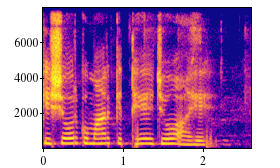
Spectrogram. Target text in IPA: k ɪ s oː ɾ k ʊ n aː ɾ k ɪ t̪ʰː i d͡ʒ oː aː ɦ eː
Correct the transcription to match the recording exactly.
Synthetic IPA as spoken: k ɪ ʃ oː ɾ k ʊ m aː ɾ k ɪ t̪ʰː e d͡ʒ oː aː ɦ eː

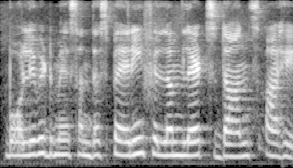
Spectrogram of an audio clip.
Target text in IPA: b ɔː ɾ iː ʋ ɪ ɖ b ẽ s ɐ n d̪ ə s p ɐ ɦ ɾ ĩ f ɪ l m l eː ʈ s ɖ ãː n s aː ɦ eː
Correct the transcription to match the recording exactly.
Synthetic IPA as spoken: b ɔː l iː ʋ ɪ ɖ m ẽ s ɐ̃ n d̪ ə s p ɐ ɦ ɾ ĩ f ɪ l m l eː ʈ s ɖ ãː n s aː ɦ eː

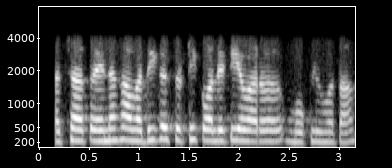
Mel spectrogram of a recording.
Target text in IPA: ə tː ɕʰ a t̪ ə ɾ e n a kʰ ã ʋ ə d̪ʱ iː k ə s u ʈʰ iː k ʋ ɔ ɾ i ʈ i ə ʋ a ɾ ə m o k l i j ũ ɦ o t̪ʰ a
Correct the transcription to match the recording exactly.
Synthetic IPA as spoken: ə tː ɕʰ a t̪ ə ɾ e n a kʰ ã ʋ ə d̪ʱ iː k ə s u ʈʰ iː k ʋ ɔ l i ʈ i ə ʋ a ɾ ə m o k l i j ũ ɦ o t̪ a

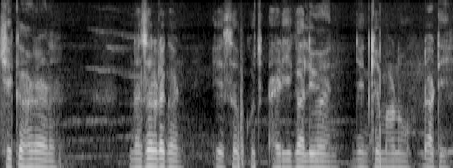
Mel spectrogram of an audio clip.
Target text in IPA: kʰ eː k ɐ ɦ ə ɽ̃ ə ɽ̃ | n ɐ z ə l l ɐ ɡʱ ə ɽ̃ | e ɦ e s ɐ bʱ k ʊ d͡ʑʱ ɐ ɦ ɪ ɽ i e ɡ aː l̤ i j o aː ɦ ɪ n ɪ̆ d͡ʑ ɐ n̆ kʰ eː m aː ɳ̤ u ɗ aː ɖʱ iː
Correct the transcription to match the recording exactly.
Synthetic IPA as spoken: kʰ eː k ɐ ɦ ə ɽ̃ ə ɽ̃ | n ɐ z ə ɾ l ɐ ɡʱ ə ɽ̃ | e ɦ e s ɐ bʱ k ʊ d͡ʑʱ ɐ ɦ ɪ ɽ i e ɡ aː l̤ i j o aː ɦ ɪ n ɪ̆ d͡ʑ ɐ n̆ kʰ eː m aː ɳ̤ u ɗ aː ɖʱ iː

